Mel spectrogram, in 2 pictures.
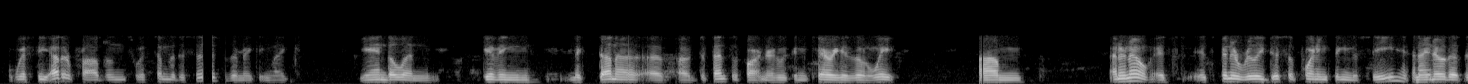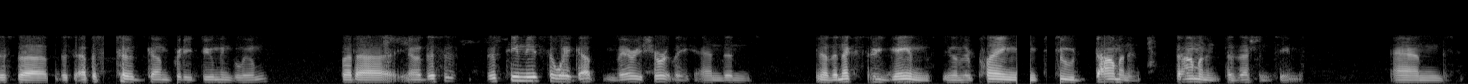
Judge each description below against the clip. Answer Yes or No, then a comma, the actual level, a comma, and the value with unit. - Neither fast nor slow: Yes, average, 175 wpm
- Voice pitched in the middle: No, low, 110 Hz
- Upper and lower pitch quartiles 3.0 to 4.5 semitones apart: No, narrow, 2.6 semitones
